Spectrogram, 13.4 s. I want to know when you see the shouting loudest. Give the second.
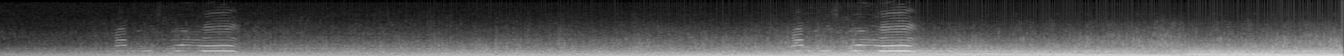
9 s.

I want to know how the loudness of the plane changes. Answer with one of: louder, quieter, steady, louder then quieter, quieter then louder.
louder.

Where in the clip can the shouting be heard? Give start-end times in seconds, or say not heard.
1.1-2.5, 7.9-9.2.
